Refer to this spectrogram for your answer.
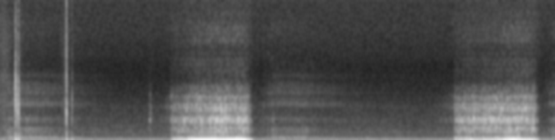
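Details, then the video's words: Tibetan Mastiff named Gassan, nine months old, snoring while asleep indoors: two long, deep, rumbling breaths about three and a half seconds apart, low and steady, with quiet room tone and a couple of faint clicks between them. "Тибетский мастиф ( Гассан ) храпит"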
